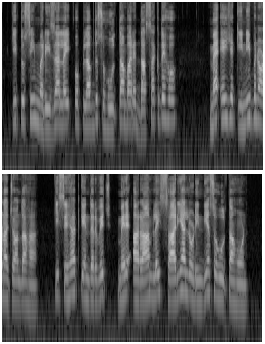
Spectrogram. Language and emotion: Punjabi, fearful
